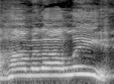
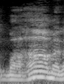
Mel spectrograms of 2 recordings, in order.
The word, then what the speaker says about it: Muhammad: to pronounce his name I saw aamad and they said no it's Muhammad okay yeah so I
